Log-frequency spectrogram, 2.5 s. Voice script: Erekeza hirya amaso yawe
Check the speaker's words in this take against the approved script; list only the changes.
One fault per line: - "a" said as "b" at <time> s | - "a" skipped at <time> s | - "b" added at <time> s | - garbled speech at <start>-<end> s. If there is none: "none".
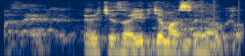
none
